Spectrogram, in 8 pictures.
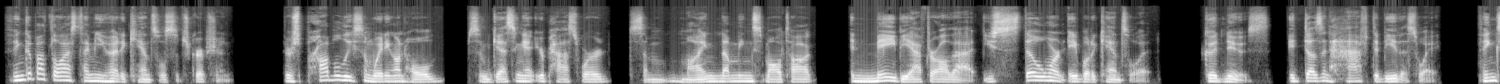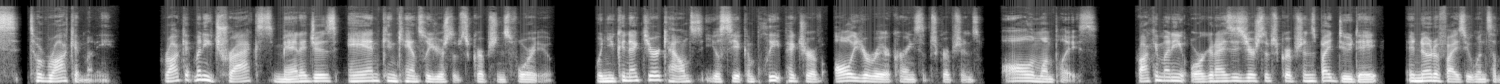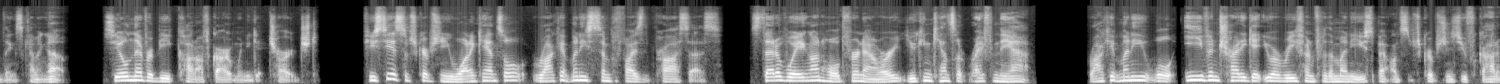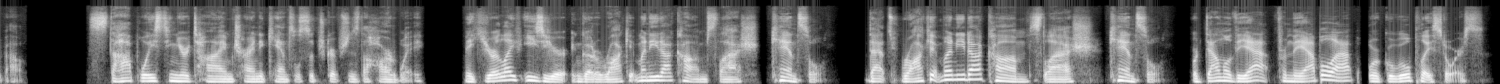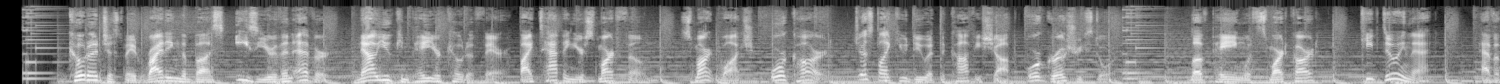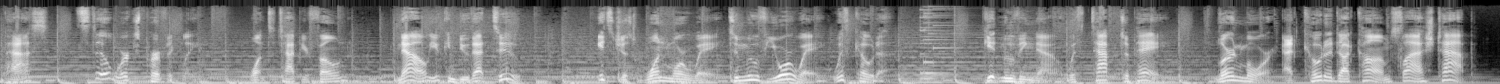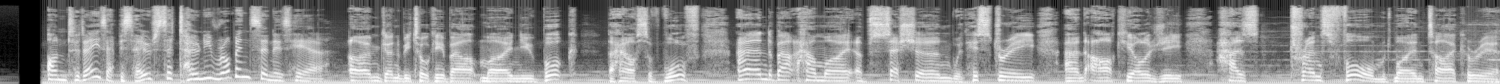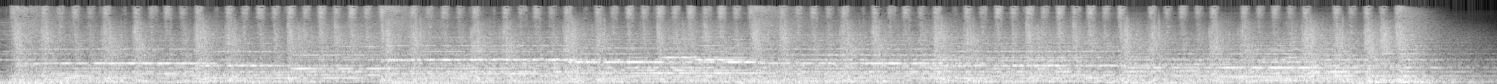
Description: In this special edition of the Time Team podcast, archaeologist Helen Geake speaks to the man who's been at the heart of Time Team since the very beginning, Sir Tony Robinson!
